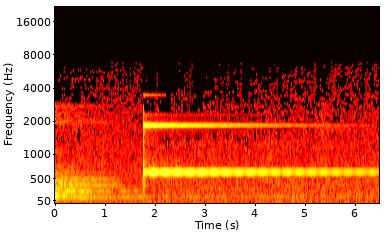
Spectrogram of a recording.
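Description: A meditation bell is struck once and rings on as a bright, sustained tone with a slow, gentle pulsing waver, fading only slightly over several seconds.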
